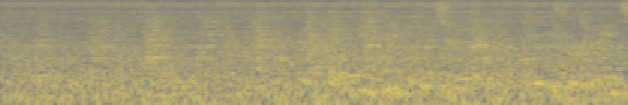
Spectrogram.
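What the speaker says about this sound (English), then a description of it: "Please remain seated until the train comes to a complete stop." A Disneyland Railroad train rolls along its rails with a continuous loud rumble and rattling clatter, steady throughout at close range.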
